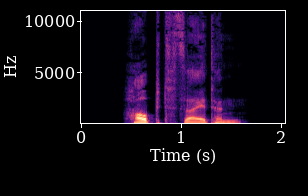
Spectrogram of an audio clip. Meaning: plural of Hauptseite
- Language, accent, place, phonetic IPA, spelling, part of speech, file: German, Germany, Berlin, [ˈhaʊ̯ptˌzaɪ̯tn̩], Hauptseiten, noun, De-Hauptseiten.ogg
